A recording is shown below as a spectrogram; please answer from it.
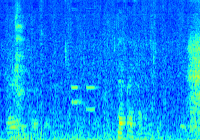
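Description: Two short telephone keypad (DTMF) tones about a second and a half in, each a pair of steady beeps sounding together, amid faint low-level speech.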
